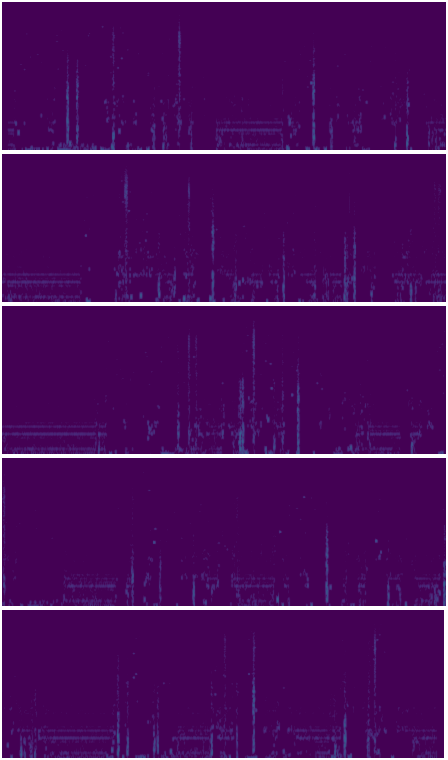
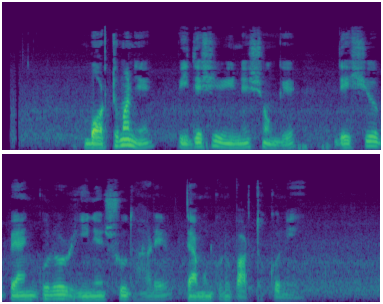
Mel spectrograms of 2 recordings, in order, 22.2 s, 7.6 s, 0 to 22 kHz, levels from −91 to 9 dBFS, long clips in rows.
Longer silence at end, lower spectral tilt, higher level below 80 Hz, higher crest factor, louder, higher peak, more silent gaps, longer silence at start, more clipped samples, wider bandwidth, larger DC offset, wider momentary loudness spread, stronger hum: second, 0.05 s vs 0.2 s; second, -3 dB/octave vs -6 dB/octave; second, -84 dBFS vs -52 dBFS; about the same, 28 dB vs 24 dB; second, -68 LUFS vs -26 LUFS; second, -44 dBFS vs -2 dBFS; first, 5.44-5.48 s, 10.24-10.28 s, 14.48-14.52 s, 16.19-16.24 s, 16.99-17.04 s, 17.11-17.15 s vs none; second, 0.05 s vs 0.8 s; neither; first, 15.5 kHz vs 11 kHz; neither; second, 4 LU vs 15 LU; neither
